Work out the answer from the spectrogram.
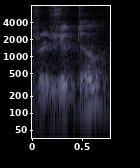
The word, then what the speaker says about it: prosciutto: salami this is a receptor i'm italian it's pronounced prosciutto as you all know there it is that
